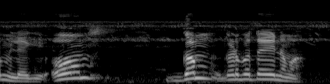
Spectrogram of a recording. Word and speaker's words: गं: बहुत लोग गंग पढ़ते हैं इसको, बहुत लोग गम पढ़ते हैं। भक्तों, वैसे तो गम ही होना चाहिए, लेकिन उसका सही उच्चारण ओम गंग गणपतये नमः, गम गणपतये नमः नहीं। गंग बिंदी जो होती है गा के ऊपर, उसको हम गंग पढ़ेंगे, गम नहीं पढ़ा जाता है।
